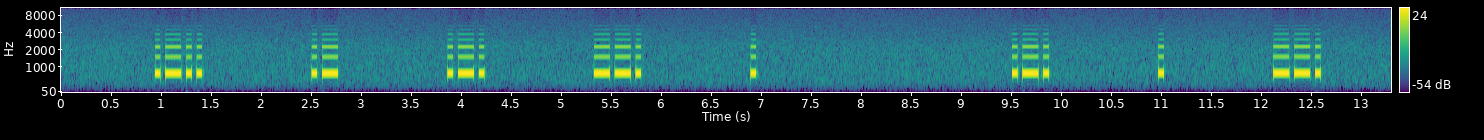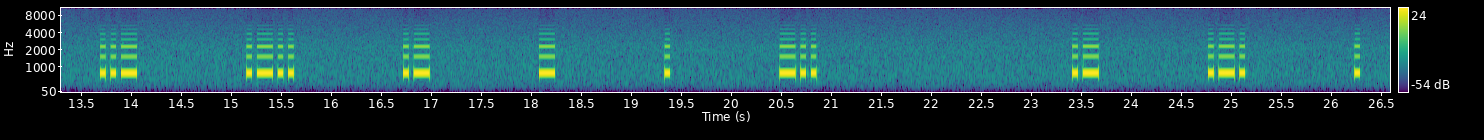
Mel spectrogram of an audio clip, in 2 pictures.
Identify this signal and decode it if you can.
Morse code, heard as a keyed tone, machine-sent, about 23 wpm, spaced as for 7 wpm, 760 Hz. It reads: LARGE REGULATED ARE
